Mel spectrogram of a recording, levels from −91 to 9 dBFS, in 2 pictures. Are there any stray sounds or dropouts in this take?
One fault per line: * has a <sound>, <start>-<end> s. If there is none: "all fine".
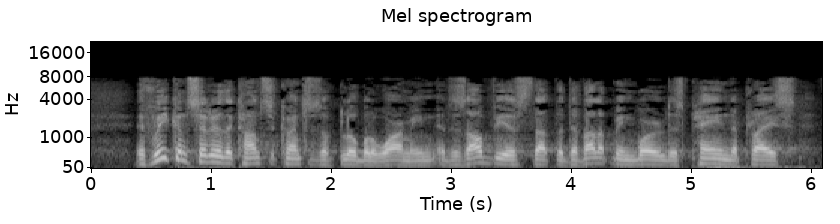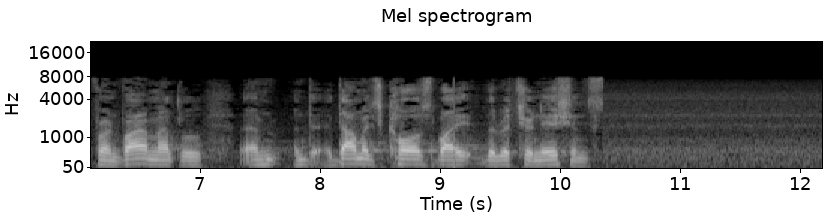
all fine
